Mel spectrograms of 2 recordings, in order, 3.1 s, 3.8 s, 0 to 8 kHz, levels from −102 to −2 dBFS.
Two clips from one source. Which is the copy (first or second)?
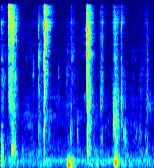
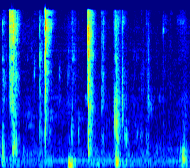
first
